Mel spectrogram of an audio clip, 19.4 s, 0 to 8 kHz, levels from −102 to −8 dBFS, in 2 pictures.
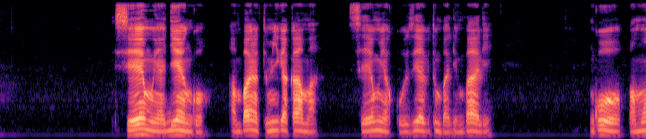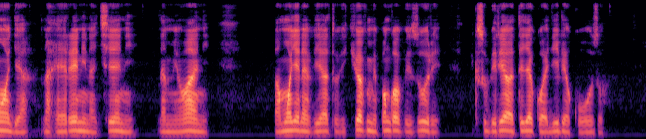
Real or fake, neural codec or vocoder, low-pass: real; none; 7.2 kHz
